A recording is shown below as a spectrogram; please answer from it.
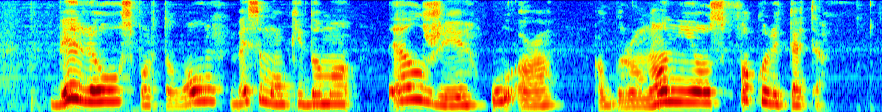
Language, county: Lithuanian, Marijampolė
